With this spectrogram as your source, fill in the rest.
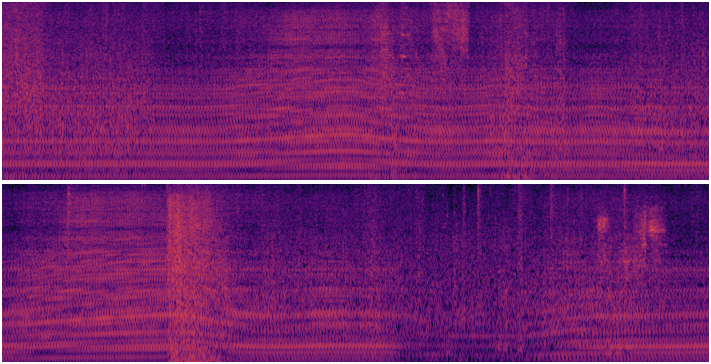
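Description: Car engine drifting in the video game PUBG, a droning, wavering engine note that dips and swells with brief screeching bursts, steady and fairly close.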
